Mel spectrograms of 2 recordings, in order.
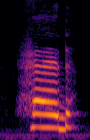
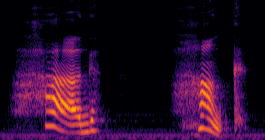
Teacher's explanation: So the one word that does not belong was head 'cause it had the eh sound but hug and hunk had the uh sound.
